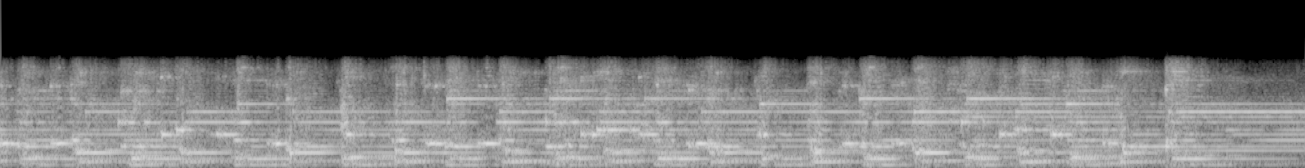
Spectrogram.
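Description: A children's ensemble playing xylophones with mallets: several overlapping parts of struck, ringing notes in a steady repeating pattern.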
